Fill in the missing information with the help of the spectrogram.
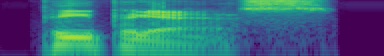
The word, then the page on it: PPS: British English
